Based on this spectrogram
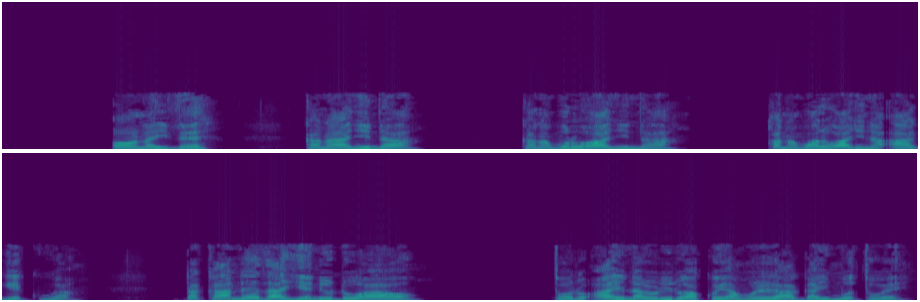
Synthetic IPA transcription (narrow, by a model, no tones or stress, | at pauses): ɔnaiðɛ | kanaːɲina | kanamoɾowaɲina | kanamwaɾewaɲina̰ʔaɡekua̰ | dakaːnɛðaɦiɛneondowaɔ | tɔːndo̰ʔaenaɾoɾiɾowakoeamoɾeɾaɡaimotwɛ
